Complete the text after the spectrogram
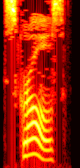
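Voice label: "scrolls", British English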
